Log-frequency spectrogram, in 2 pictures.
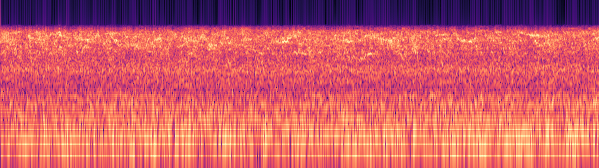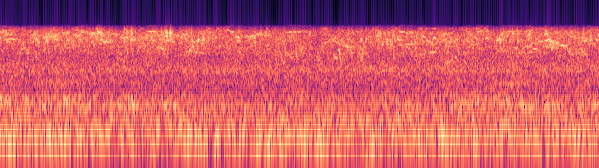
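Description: Several wild birds chirping and singing at once in a busy chorus of many short calls, over a steady low background rumble.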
